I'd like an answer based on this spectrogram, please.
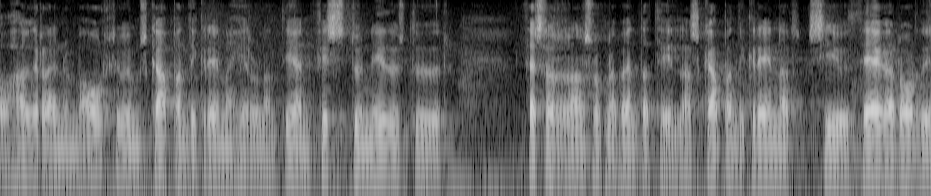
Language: Icelandic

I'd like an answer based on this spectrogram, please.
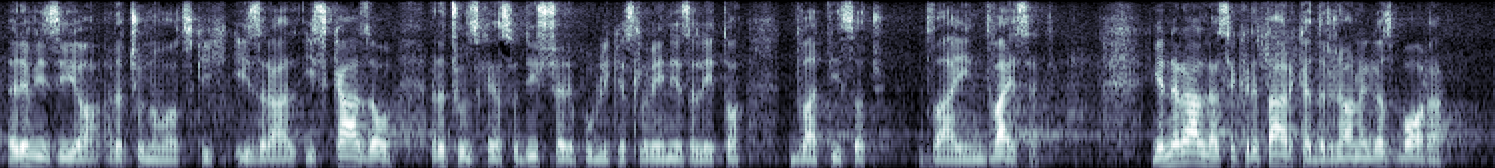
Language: Slovenian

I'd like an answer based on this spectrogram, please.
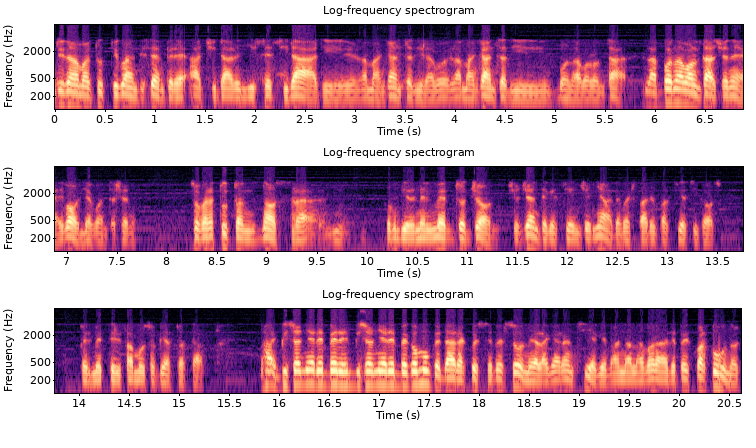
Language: Italian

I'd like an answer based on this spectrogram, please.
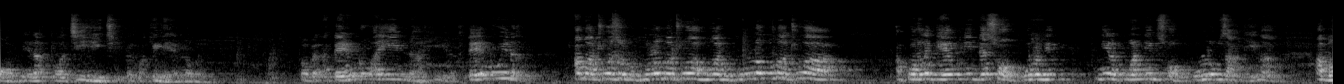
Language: Thai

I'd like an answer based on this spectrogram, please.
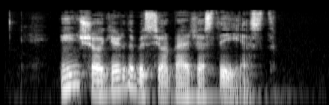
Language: Persian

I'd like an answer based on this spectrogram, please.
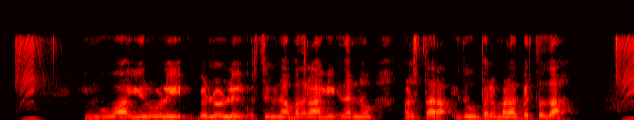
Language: Kannada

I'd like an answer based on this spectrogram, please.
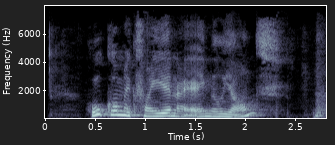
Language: Western Frisian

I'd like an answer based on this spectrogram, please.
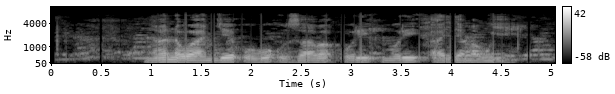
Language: Kinyarwanda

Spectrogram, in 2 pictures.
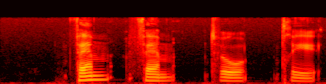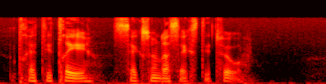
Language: Swedish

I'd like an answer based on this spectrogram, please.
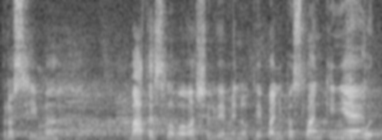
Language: Czech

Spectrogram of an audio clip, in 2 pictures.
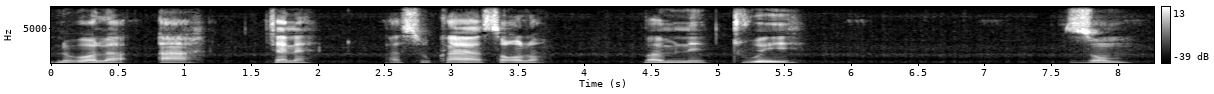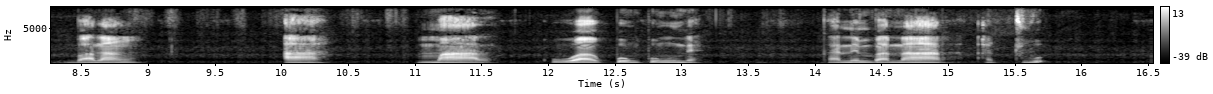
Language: Southern Dagaare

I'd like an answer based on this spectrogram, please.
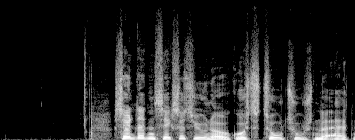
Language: Danish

